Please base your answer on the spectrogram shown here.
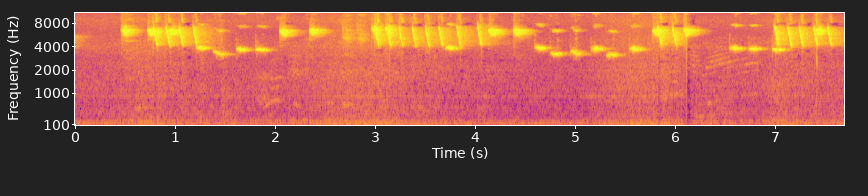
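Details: Small sunbird singing fast, dense phrases meant as master song for cage birds, with long rolling shots; rapid high trills interleaved with brief lower whistled notes, the series running almost continuously over a quiet background.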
